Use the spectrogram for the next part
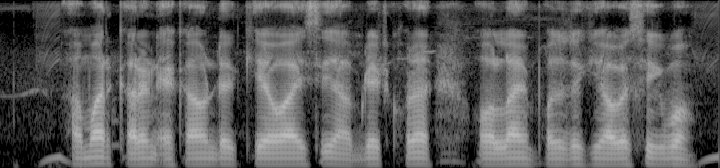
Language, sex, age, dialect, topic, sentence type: Bengali, male, 18-24, Jharkhandi, banking, question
